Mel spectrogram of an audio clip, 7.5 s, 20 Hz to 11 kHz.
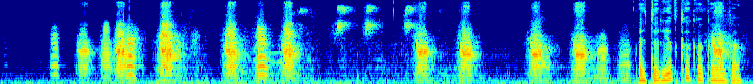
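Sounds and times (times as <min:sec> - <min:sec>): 
adult greater flamingos honking and gabbling: 0:00.5 - 0:03.1, 0:04.0 - 0:06.4
greater flamingo chick squeaky calls: 0:01.1 - 0:05.9
speech: 0:06.4 - 0:07.5.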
